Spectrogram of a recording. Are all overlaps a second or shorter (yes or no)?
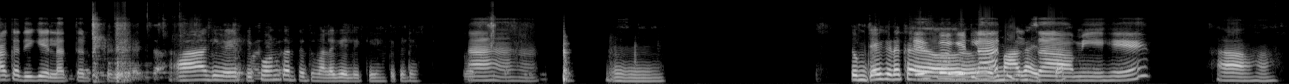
no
